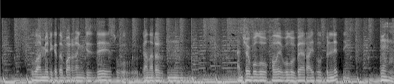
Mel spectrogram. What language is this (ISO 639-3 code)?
kaz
